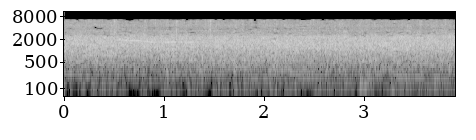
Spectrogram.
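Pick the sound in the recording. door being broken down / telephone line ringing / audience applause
audience applause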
